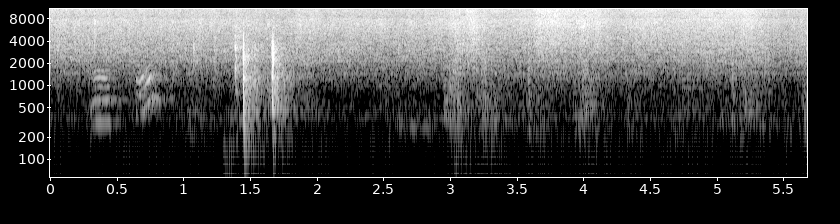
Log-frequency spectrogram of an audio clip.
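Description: Bacon, onions and garlic sizzling in a wok, with a spatula stirring and scraping through the pan. Two sharp knocks about a second and a half in.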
